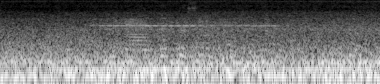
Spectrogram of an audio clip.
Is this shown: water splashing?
no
